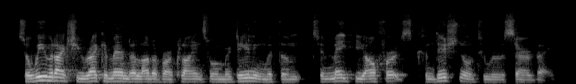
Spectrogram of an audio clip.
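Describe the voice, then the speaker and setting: With an Irish accent, the speaker races along at a very fast pace with hardly any pauses and fairly even intonation. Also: man, medium pitch for a man. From Ireland. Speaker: estate agent. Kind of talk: webinar interview. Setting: video call.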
